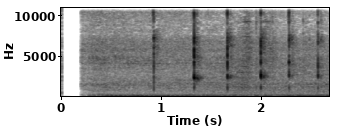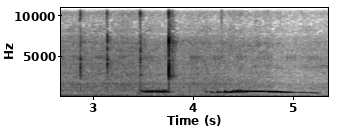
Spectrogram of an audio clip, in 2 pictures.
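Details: White albino red-eyed Barbary dove with a hoarse voice, mostly quiet at first amid scattered clicks and a low hum, then a brief rough trill and one long husky coo gliding downward near the end.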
